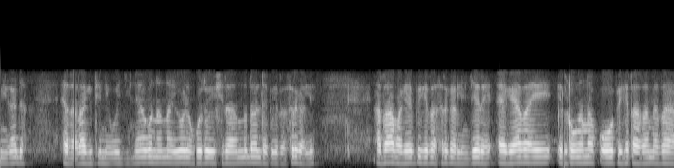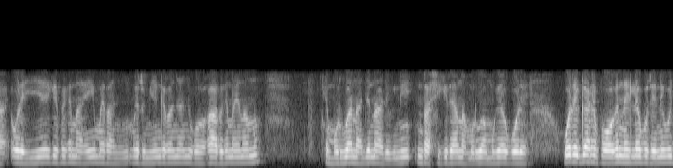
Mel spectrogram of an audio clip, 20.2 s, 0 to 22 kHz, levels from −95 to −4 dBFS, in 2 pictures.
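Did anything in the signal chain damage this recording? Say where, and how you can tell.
Yes, the network stage did. There are three short silent holes in the speech, at 1.1, 2.92 and 8.44 s, each 20 ms long with hard edges. Each gap sounds like one lost 20 ms packet that the receiver filled with silence instead of concealing it.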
